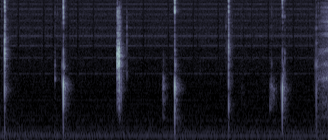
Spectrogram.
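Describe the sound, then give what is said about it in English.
A clock ticks with sharp, hollow clicks at a steady pace, roughly six beats over a few seconds, fairly quiet amid stillness with no voices. “Neither spoke, but lay silently listening to the ticking of the clock.”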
